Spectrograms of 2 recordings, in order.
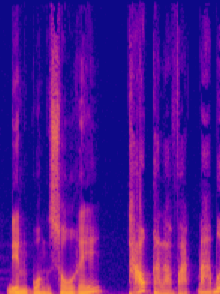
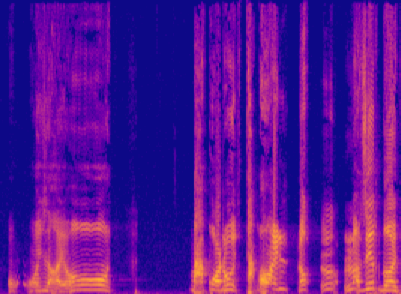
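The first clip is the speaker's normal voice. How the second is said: very high, loud panicked screaming; choking cries for help; 3 dB louder than usual. Acted. Đồng being choked begs villagers, shrill panicked screams. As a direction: squeal for help like a strangled old man.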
